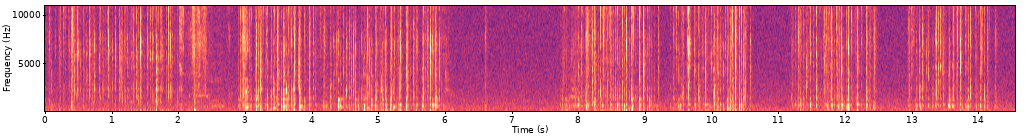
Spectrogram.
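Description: Fingertips tap and scratch a small, hollow, black rigid cardboard box held in the hand. Quick, dry, crinkly taps and scrapes come in several dense bursts with short quiet gaps between them. The sound is soft and bright with almost no low end.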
